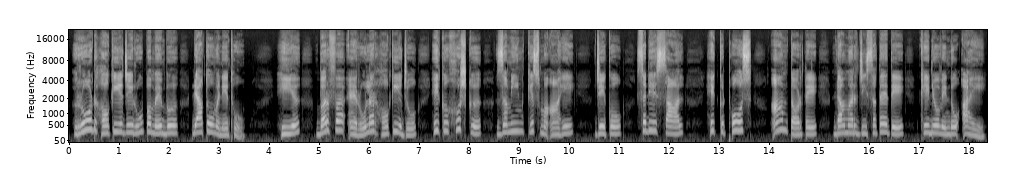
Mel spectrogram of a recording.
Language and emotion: Sindhi, neutral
